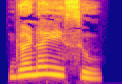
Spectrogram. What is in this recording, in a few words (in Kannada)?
"ಗುಣಿಯಿಸು", Kannada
